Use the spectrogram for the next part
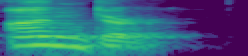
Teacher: under isn't iambic because it's strong weak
